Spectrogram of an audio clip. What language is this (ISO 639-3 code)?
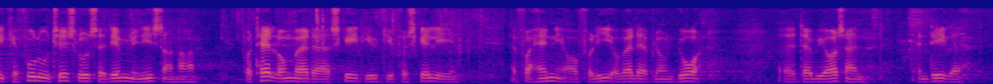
dan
